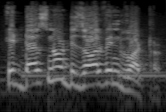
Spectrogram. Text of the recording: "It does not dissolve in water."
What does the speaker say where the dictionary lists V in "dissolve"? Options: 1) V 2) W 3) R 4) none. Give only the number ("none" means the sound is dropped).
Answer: 1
